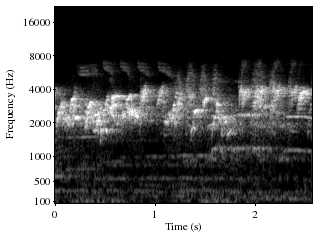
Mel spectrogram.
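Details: One-year-old albino red-whiskered bulbul in training; a continuous rich warbling of quick slurred whistled notes, rising and falling, with a man speaking Vietnamese nearby.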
